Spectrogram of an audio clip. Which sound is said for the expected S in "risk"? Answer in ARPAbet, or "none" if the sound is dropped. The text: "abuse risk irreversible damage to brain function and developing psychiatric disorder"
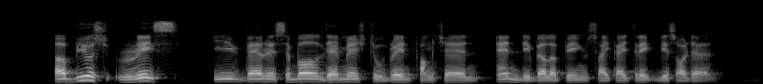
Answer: none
